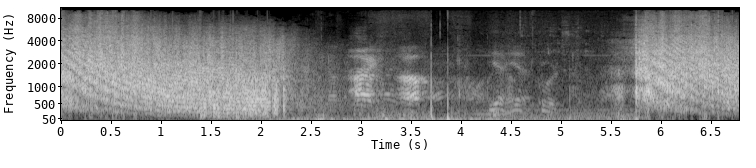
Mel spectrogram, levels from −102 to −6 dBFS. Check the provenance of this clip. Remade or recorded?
recorded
